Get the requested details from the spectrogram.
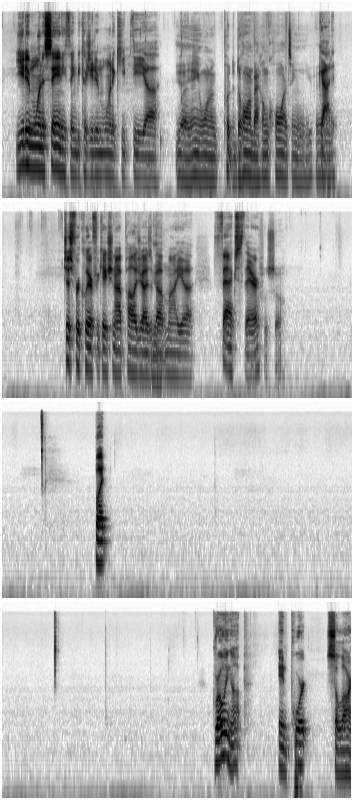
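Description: A young man speaks calmly and close to a microphone, with long pauses.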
